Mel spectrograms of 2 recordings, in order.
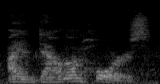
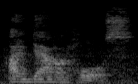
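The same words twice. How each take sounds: No difference in how they are said.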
